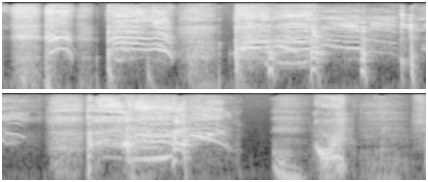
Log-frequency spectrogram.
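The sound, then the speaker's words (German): Heavy, raspy coughing from a person with a cold who smoked heavily for decades, at a doctor's visit. Many loud, harsh bursts come in fits, with strained, voiced gasps and wheezy breaths between them and only short pauses. “Verkühlt sind sie, ne? Ach, Husten.”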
